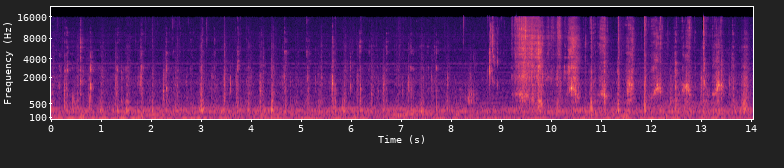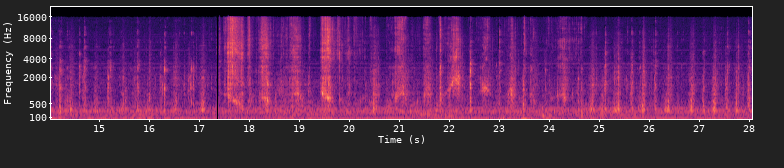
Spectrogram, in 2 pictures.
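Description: Crunchy bites and chewing of a breaded fried shrimp. Small crackles of chewing go on throughout, with louder spells of crunching about a third of the way in and again a little past halfway.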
